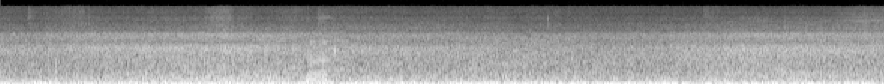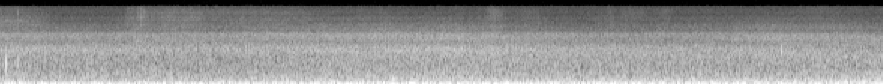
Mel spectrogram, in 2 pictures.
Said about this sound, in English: I love the sound of the waves. Yeah, the sound of the waves.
